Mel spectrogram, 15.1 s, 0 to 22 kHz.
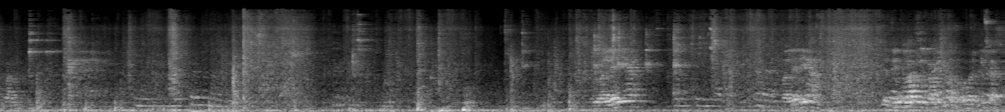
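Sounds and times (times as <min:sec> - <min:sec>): dishes and cutlery clinking: 0:00.0 - 0:15.0
indistinct conversation: 0:00.0 - 0:15.0.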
